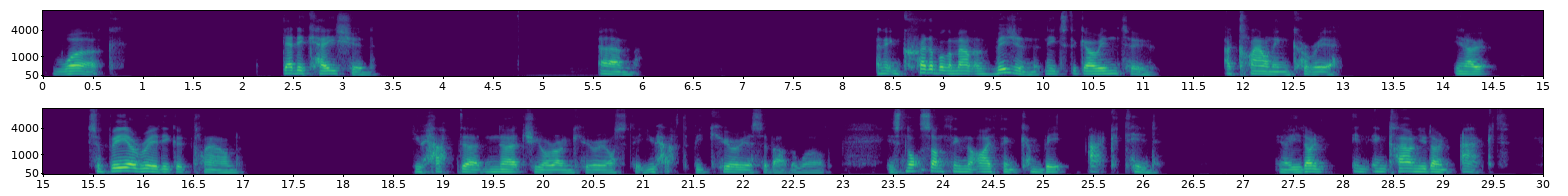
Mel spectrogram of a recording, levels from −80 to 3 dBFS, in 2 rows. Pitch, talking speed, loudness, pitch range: 130 Hz, 115 wpm, -27 LUFS, 115-140 Hz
